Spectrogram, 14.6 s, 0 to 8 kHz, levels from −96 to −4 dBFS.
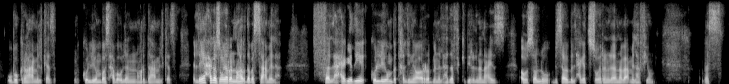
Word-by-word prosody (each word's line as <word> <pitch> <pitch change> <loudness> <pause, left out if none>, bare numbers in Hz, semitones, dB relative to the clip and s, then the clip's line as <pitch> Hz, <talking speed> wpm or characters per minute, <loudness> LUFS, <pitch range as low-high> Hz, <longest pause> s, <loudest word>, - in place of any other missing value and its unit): وبُكرة 110 +3 -3
هاعمل 95 -1 -1
كذا، - - -7 0.5
كُلّ 110 +1 -2
يوم 115 -1 0
باصحى 115 +4 -1
باقول 105 +1 -2
أنا 95 -1 -4
النهارده 95 0 -6
هاعمل 85 - -5
كذا، - - -12 0.4
اللي - - +2
هي 190 - +7
حاجة 195 0 +8
صغيّرة 160 -2 +7
النهارده 140 +1 +5
بس 120 -3 0
أعملها، 90 +2 0 0.6
فالحاجة 135 +7 +2
دي 160 +1 +1
كُلّ 145 +1 +1
يوم 145 0 +1
بتخلّيني 115 +2 -4
أقرّب 110 0 +1
من 95 0 -6
الهدف 110 +3 -4
الكبير 105 -1 -9
اللي 100 -1 -4
أنا 100 -1 -3
عايز 95 0 -6 0.3
أوصل 115 +8 0
له، 160 - -3
بسبب 115 +3 0
الحاجات 100 +1 -4
الصغيّرة 95 +1 -1
اللي 95 -1 0
أنا 95 -1 -2
باعملها 90 +1 -1
في - - -10
يومي، - - -11 1.0
بس. - - -5
105 Hz, 170 wpm, -26 LUFS, 95-135 Hz, 1.0 s, حاجة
